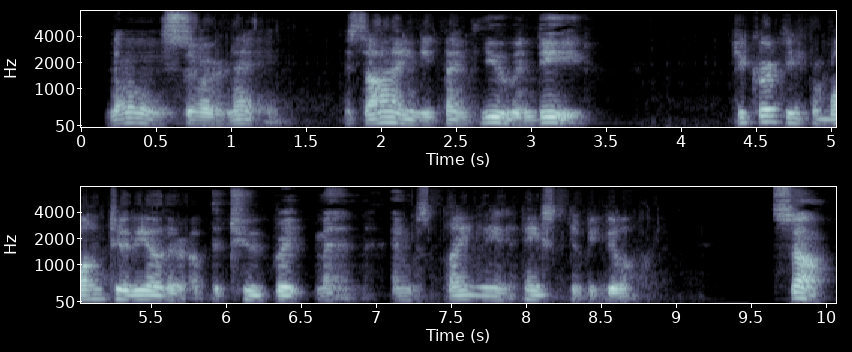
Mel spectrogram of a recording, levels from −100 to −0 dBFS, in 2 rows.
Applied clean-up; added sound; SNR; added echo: neural mask model DeepFilterNet 3.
